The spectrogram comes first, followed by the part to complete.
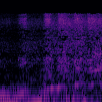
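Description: A car engine revving as a sound effect, its pitch rising and then holding steady.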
